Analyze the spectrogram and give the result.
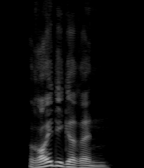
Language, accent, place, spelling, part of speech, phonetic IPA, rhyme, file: German, Germany, Berlin, räudigeren, adjective, [ˈʁɔɪ̯dɪɡəʁən], -ɔɪ̯dɪɡəʁən, De-räudigeren.ogg
- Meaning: inflection of räudig: 1. strong genitive masculine/neuter singular comparative degree 2. weak/mixed genitive/dative all-gender singular comparative degree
